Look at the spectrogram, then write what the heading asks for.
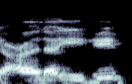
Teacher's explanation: ہا بڑی ہا ہے، اقصا حلق سے، حلق کے آخری حصے سے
